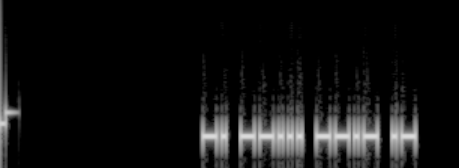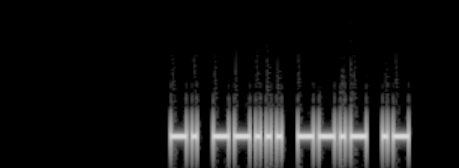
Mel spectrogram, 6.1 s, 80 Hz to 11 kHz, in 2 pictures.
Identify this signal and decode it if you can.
Morse code, heard as a keyed tone, about 32 wpm, 700 Hz. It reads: N7QA N7QA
